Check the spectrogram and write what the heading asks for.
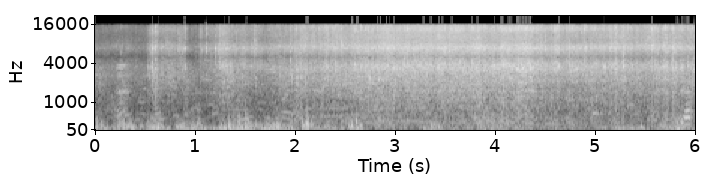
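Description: Red onions tumbling out of a jute sack onto a heap, a dense, steady rattling rumble of many bulbs rolling, with voices mixed in.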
